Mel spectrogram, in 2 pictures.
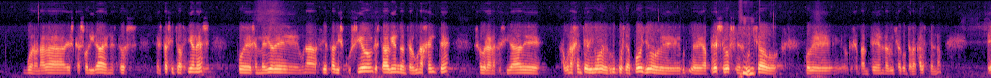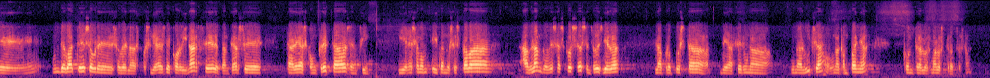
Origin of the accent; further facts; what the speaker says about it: Valencia, Valencian Community, Spain; Y bueno, soy de Valencia.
